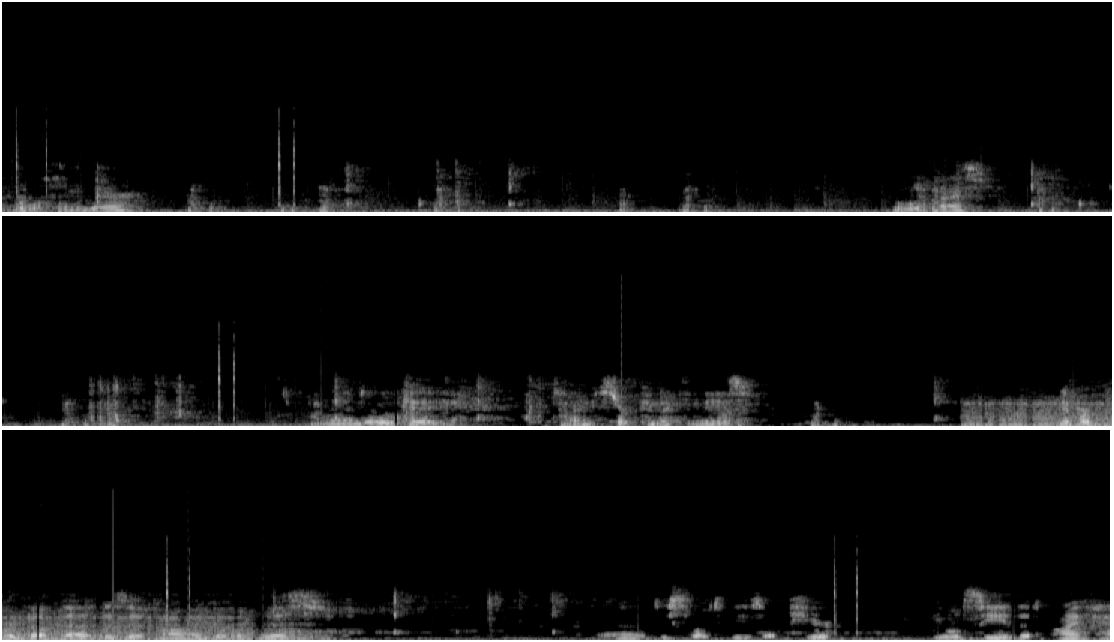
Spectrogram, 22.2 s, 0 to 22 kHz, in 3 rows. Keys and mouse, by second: 1.7 Tab, 5.1 Tab, 7.0 KP_3, 7.5 ctrl+s, 15.0-16.9 alt+right drag, 16.9 alt+c, 19.4 right click.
